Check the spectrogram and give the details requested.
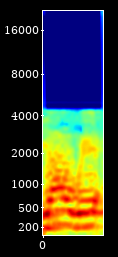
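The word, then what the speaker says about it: Yahweh: 1950 edition ang sabi while inclining to view the pronunciation Yahwe as the more correct way we the Jehov have retained the form Jehovah because of people's familiarity with it since the 14th century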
